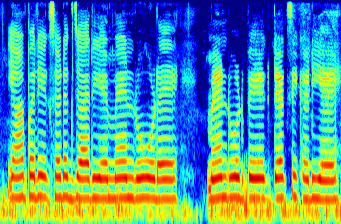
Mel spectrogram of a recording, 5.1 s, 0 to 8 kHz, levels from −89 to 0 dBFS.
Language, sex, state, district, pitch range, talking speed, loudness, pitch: Hindi, female, Rajasthan, Barmer, 230-245 Hz, 200 wpm, -12 LUFS, 235 Hz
